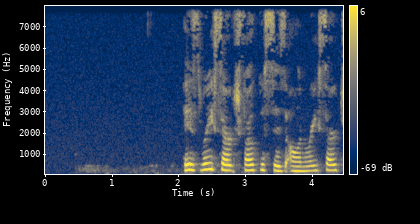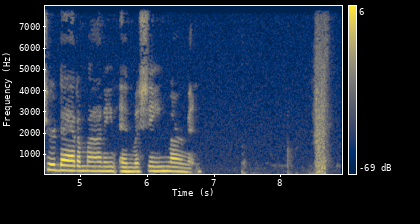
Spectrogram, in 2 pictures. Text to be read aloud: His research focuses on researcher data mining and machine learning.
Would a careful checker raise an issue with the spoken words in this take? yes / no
no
